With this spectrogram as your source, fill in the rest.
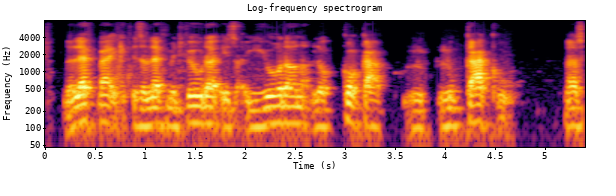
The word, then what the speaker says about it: Lukaku: The left back is a left midfielder, is Jordan Lukaku. That's how you pronounce it, not Lukaku.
